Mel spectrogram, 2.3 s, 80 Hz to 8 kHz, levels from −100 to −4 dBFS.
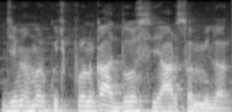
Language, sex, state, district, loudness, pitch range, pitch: Maithili, male, Bihar, Madhepura, -15 LUFS, 110-125 Hz, 120 Hz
